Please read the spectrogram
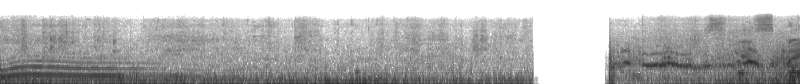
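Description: A little girl's voice singing a last drawn-out "la" that dips and then rises in pitch, fading out within the first second, over a steady rumble of wind on the microphone. The sound cuts out completely for a moment about three seconds in, then a man starts speaking.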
